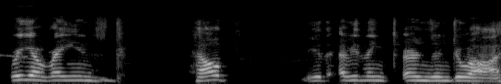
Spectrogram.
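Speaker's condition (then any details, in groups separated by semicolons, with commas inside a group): Cerebral palsy, spastic quadriplegia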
